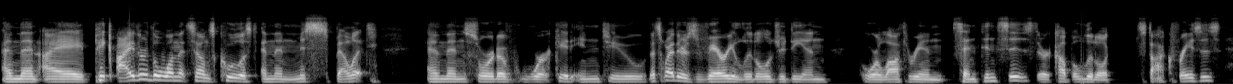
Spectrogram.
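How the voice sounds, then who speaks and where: A man in his thirties answering viewer questions in a casual livestream from a small room at home, on a headset mic, animated and full of fillers and restarts. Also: medium pitch, moderate pace, no echo. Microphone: headset boom mic.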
